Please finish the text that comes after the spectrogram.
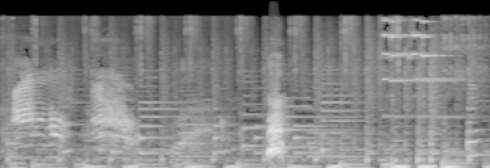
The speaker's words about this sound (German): Und du, Hund? Haben dir meine Würstchen geschmeckt? Jetzt schau mich nicht so hündisch an. Guter Hund. Ja, so ein feiner. Nein, bitte, bitte, bitte nicht. Nicht, nicht ablecken.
